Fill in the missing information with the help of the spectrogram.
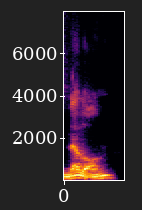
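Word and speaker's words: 멜론: and uh many english words introduced via japanese pronunciation have been reformed so like the word melon in korean is melon and it was once called in korean meron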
